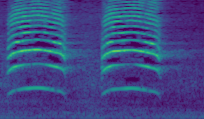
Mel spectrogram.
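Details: Peafowl calling: two loud, nasal, harmonic-rich wailing notes, each about half a second long and slightly arched in pitch, spaced roughly a second apart against a quiet background.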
